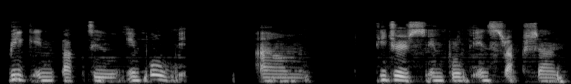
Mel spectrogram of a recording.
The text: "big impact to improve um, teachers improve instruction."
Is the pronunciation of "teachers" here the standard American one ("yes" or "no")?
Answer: no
